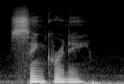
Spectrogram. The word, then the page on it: synchrony: American English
